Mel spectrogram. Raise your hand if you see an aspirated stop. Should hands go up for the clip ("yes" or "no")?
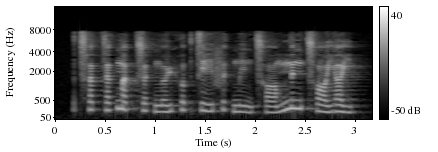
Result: yes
